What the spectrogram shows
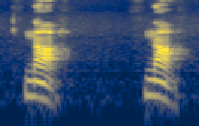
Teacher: For the HN sound, puff air out of your nose to make that sound, that HN sound.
